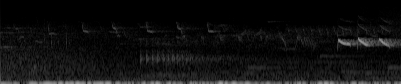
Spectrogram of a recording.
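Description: Woodland birdsong from several birds: quick, high, descending chirps throughout, a short buzzy trill about a second and a half in, and a louder run of repeated downward-slurring notes starting about three seconds in.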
